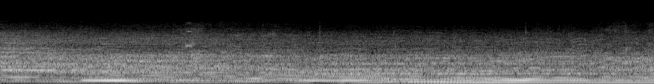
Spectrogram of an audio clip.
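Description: Slow live worship music with no singing: sustained chords held steadily, with a deeper bass note coming in about four seconds in.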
